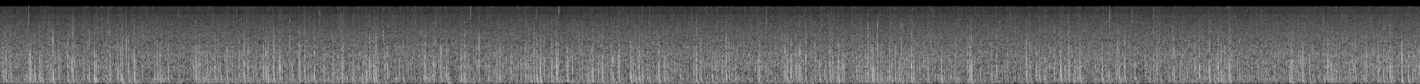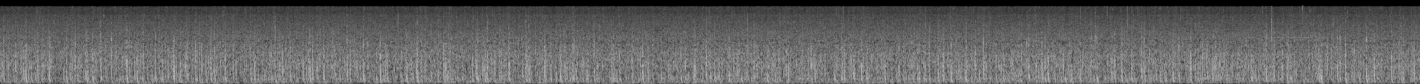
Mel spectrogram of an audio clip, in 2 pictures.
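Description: Steady rain falling, a dense, even hiss of many drops striking surfaces, with no change in strength.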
